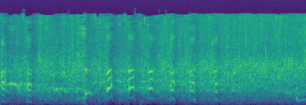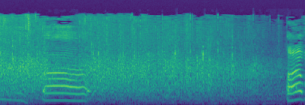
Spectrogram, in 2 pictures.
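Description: Conference audience laughing and applauding. A single voice calls out briefly about five seconds in, and the clapping fades away near the end.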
